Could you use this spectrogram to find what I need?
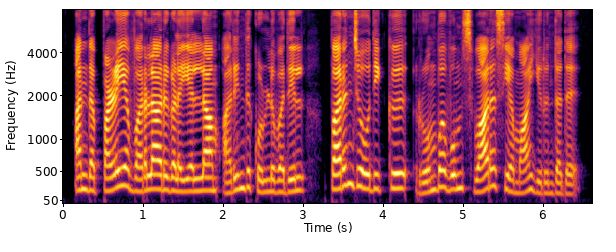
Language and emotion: Tamil, neutral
